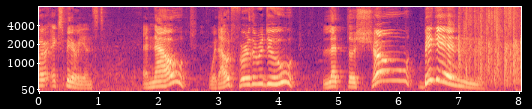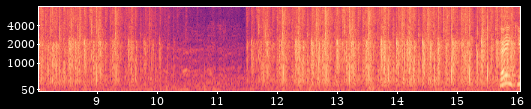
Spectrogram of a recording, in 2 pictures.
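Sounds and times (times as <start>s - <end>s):
speech: 0.0s - 7.6s, 15.7s - 16.0s
audience applause: 6.7s - 10.5s, 11.5s - 16.0s.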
